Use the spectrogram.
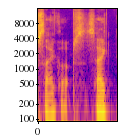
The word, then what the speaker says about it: Cyclops: I don't know how do you pronounce the plural of Cyclops? Cyclopes? It's just Cyclops, yeah. Okay. It's just Cyclops. Okay. It's like mouse, but it's oh no, sorry, it's like sheep. It's just sheep.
